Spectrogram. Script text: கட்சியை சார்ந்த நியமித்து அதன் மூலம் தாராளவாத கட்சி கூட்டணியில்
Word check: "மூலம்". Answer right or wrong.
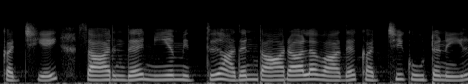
wrong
